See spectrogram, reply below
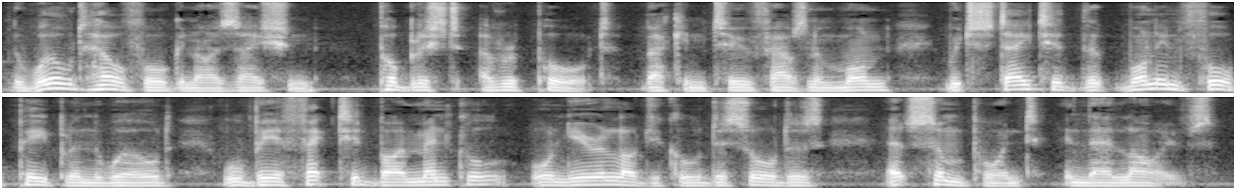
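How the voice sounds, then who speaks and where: Low-voiced radio presenter over music. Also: male voice, moderate pace, darkish tone, dry recording.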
